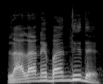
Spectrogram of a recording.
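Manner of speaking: put-on old aunt's order. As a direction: tell the girl off lightly, pointing. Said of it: "હાથ લંબાવીને કહેલું".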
